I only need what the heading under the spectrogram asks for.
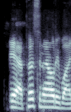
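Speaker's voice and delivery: ordinary talk, nothing marked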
